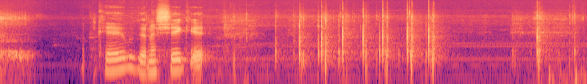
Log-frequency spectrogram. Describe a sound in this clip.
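A plastic blender cup clicks and knocks as it is twisted off the base.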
